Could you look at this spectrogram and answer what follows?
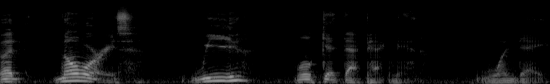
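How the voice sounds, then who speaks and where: A raspy, put-on character voice moves at a fairly slow pace in a very clean recording with a silent background. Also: man. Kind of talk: comic overacting. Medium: cartoon. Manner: exasperated, bossy.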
